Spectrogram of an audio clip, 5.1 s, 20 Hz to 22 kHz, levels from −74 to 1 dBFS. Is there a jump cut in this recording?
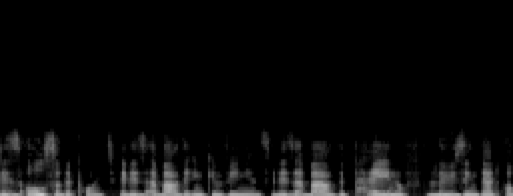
no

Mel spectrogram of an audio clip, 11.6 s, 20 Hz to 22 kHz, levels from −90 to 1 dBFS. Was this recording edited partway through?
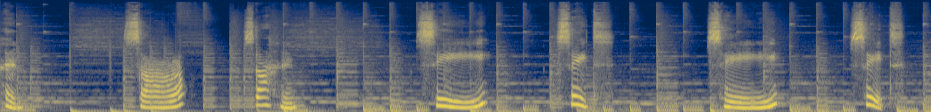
no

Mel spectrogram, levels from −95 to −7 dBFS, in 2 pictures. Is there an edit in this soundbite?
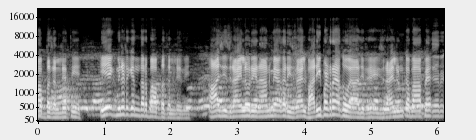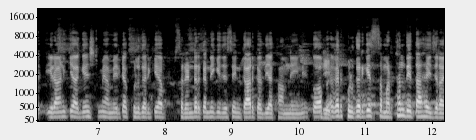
yes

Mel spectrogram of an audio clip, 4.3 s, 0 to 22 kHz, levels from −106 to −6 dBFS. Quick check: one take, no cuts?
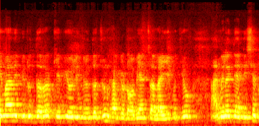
yes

